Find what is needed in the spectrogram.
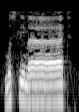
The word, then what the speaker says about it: muslimat: In pronunciation, the only difference between the singular and the sound feminine plural is the shortness and length of the A. Muslima, muslimat, and the ending with ta marbuta as opposed to ending with ta maftuha.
